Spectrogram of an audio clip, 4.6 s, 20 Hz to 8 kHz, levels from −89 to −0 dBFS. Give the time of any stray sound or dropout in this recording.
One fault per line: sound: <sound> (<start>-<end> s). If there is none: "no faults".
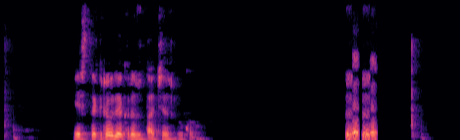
sound: laugh (3.5-3.8 s)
